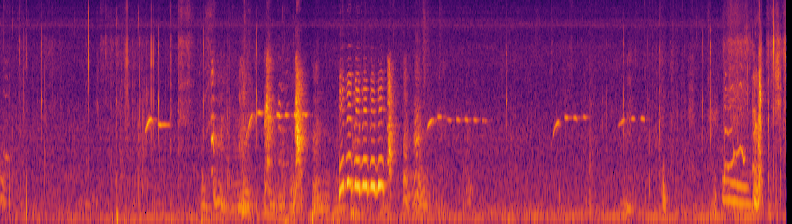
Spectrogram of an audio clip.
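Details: Seven-week-old Samoyed puppies running and playing outdoors in rainy weather with two older females; scattered yips, then a brief burst of harmonic yelping barks, with thin whistled tones and steady rain noise behind.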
